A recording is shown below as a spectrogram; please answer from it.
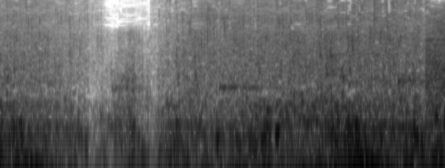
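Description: A loud low rumble with steady hiss over it, dipping briefly about a second in.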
